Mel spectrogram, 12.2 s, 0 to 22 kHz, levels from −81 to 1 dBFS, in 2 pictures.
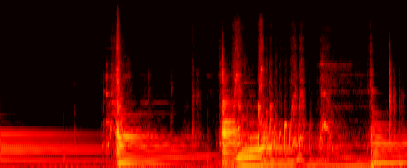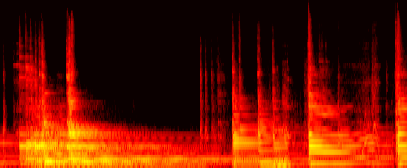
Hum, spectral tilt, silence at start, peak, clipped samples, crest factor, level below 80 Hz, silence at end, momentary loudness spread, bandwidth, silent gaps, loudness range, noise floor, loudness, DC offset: none; -7 dB/octave; 0 s; -6 dBFS; under 0.1%; 22 dB; -50 dBFS; 0 s; 23 LU; 17 kHz; none; 8 LU; -49 dBFS; -29 LUFS; under 0.1%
